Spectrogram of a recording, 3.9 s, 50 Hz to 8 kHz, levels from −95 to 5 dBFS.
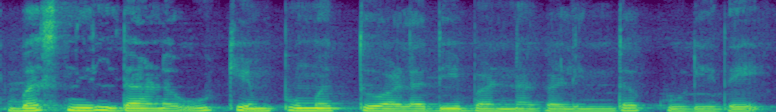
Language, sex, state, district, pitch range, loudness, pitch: Kannada, female, Karnataka, Bangalore, 150-180 Hz, -16 LUFS, 165 Hz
